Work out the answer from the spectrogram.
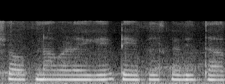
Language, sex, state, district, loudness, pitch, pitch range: Kannada, female, Karnataka, Bidar, -14 LUFS, 225 Hz, 220-230 Hz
